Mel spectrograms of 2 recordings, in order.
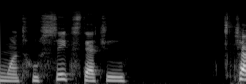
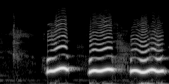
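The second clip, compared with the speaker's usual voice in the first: three very high, loud hoos; high whooping hoots; 12 dB louder, much slower than usual. Real, not acted. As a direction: let out loud falsetto whoops. Whoops after singing, overcome.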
